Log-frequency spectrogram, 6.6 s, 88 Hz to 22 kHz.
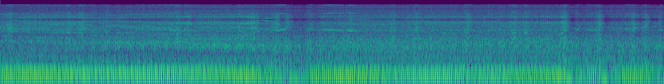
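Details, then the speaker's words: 1993 Dodge W350 with 6.2L Cummins, about 200 miles on the new motor, idling with the exhaust brake: the tone dips and returns every few seconds as the brake kicks on and off; the switch is intermittent, and unsoldered switch wires are vibrating. "got my switch seems like it's not holding up very well it's kind of intermittent and kicking the exhaust brake on and off"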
